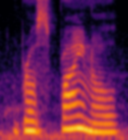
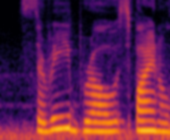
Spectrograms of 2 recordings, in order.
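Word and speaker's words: cerebrospinal: the pink elithid the bropinal fluid. Cerebro cerebrros spinal fluid. That's how you say it.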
